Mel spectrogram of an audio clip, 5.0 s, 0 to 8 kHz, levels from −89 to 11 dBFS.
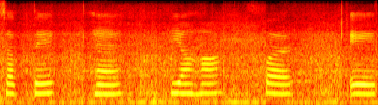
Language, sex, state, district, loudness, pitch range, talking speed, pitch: Hindi, female, Chandigarh, Chandigarh, -14 LUFS, 225-240 Hz, 70 wpm, 235 Hz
